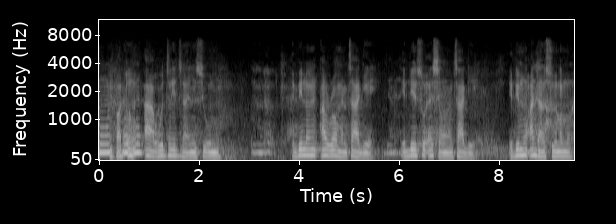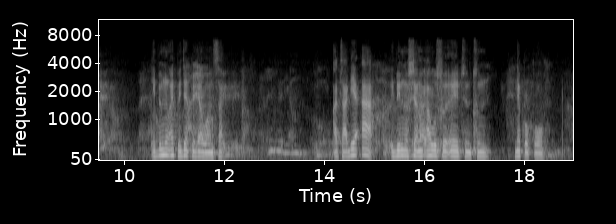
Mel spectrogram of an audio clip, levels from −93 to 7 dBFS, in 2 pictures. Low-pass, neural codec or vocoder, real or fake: 7.2 kHz; codec, 16 kHz, 2 kbps, FunCodec, trained on LibriTTS, 25 frames a second; fake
